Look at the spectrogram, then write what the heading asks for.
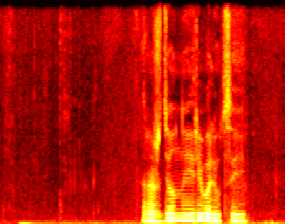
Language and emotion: Russian, neutral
